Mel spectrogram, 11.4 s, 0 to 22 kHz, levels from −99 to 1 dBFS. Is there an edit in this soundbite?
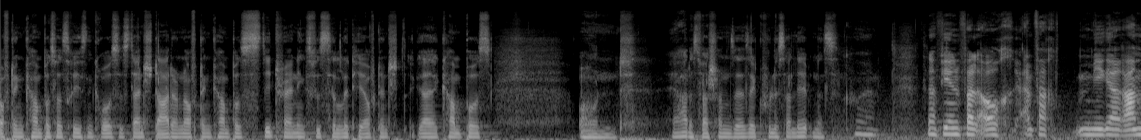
no; 0 cuts

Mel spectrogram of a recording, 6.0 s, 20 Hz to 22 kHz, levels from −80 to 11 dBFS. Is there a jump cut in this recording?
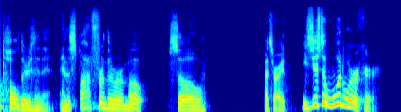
no; 0 cuts

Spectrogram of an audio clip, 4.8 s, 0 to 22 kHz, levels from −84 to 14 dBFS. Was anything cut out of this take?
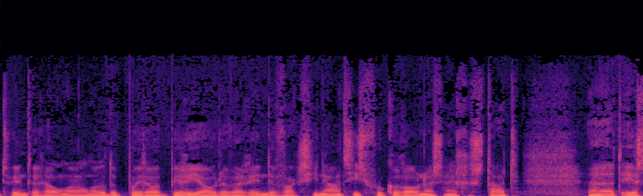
no; 0 cuts

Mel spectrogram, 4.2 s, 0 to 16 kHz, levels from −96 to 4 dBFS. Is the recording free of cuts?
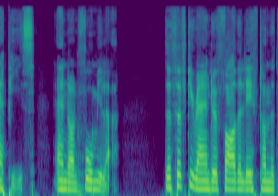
yes; 0 cuts

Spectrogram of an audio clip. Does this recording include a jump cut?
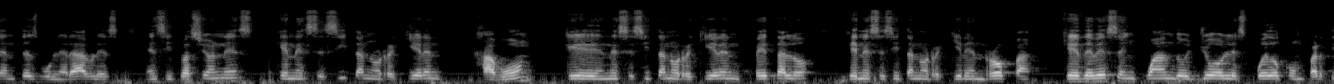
yes; 1 cut; at 5.6 s

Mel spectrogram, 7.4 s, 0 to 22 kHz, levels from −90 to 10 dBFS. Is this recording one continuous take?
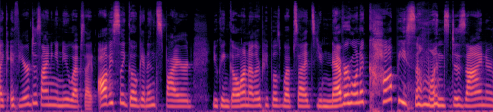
yes; 0 cuts

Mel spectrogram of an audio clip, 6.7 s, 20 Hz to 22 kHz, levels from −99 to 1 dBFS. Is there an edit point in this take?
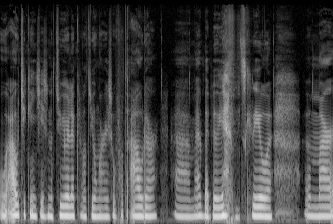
yes; 4 cuts; at 1.6 s, 3.3 s, 4.2 s, 4.8 s

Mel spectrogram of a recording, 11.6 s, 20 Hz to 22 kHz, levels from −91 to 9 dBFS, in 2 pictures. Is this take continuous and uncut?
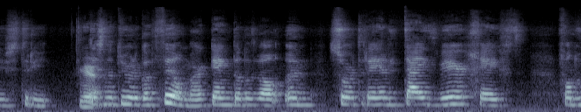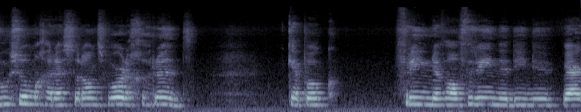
yes; 0 cuts

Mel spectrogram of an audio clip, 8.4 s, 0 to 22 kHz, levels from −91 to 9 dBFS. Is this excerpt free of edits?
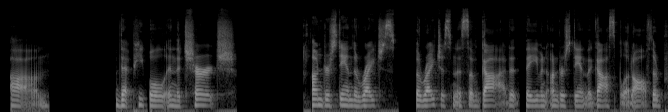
yes; 0 cuts

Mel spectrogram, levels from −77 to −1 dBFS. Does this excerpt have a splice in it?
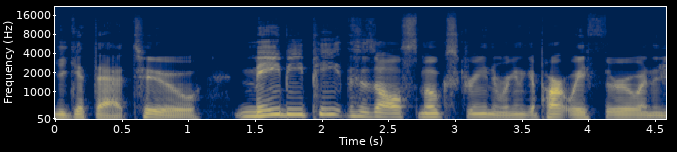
no; 0 cuts

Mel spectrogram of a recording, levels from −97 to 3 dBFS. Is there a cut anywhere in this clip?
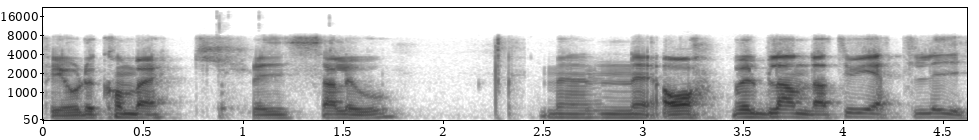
yes; 3 cuts; at 1.1 s, 2.4 s, 3.5 s

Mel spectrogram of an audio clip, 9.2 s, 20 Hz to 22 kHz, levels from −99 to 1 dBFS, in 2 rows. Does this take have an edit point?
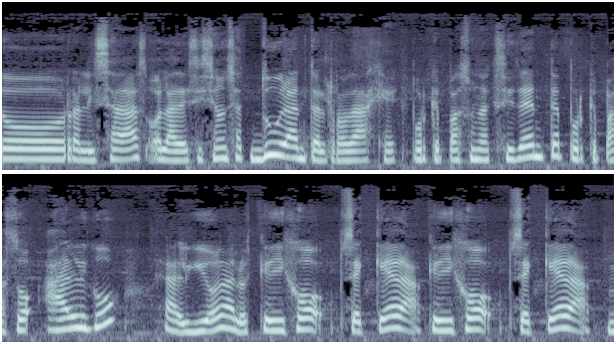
yes; 5 cuts; at 1.8 s, 3.0 s, 5.7 s, 6.4 s, 7.8 s

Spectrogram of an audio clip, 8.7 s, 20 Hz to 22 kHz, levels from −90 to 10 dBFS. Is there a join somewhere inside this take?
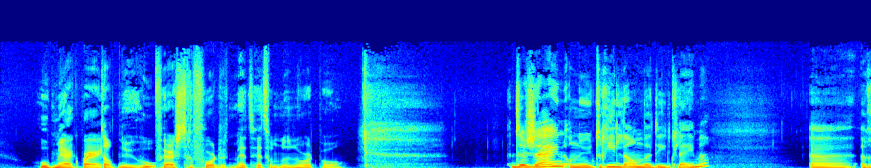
yes; 6 cuts; at 1.0 s, 1.6 s, 2.3 s, 2.7 s, 5.7 s, 6.7 s

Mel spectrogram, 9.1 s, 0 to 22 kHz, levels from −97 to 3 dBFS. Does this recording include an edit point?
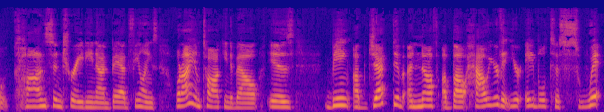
yes; 2 cuts; at 3.9 s, 7.5 s

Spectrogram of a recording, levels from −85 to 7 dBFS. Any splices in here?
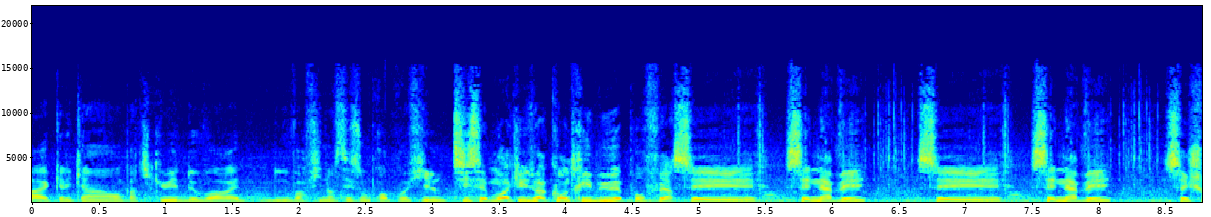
yes; 1 cut; at 6.6 s

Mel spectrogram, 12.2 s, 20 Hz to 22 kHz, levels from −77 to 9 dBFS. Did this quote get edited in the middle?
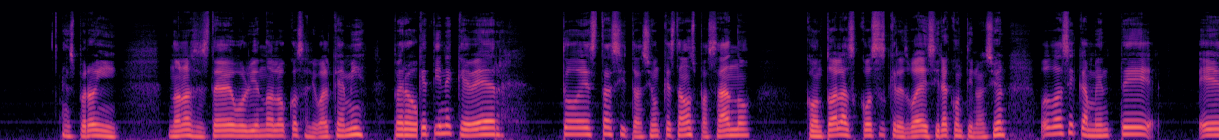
yes; 1 cut; at 4.2 s

